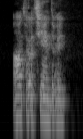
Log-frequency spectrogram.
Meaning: second-person plural simple future of entretenir
- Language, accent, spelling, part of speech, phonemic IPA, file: French, Canada, entretiendrez, verb, /ɑ̃.tʁə.tjɛ̃.dʁe/, LL-Q150 (fra)-entretiendrez.wav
